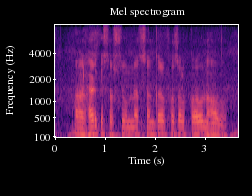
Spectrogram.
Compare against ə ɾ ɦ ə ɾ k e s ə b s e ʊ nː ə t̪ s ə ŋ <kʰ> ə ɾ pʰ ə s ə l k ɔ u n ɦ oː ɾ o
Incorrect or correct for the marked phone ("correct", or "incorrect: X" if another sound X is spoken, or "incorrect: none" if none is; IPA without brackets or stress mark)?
incorrect: k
